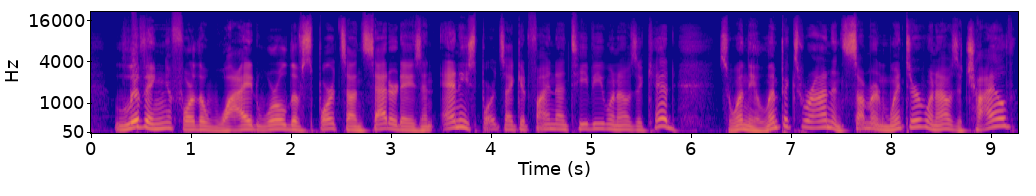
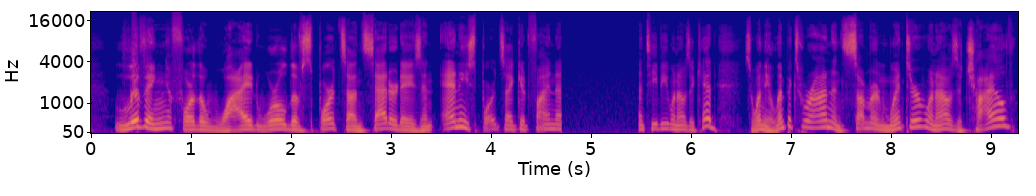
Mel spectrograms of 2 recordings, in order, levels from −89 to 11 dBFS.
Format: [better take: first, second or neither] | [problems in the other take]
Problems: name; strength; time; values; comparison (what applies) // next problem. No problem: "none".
first | audio freezing; at 4.5 s for 1 s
